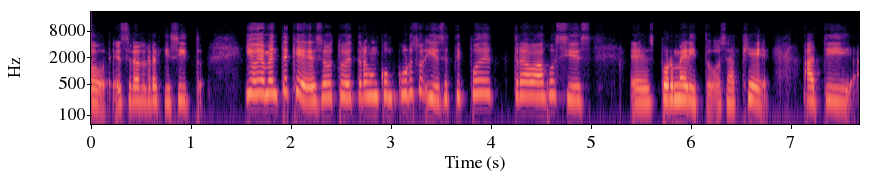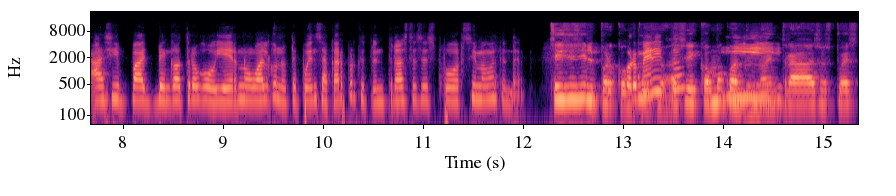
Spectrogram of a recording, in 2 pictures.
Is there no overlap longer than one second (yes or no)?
no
